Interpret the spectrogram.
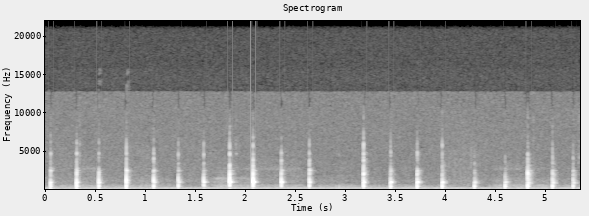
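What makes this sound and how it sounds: A small solid wooden chopping board, held in front of the face, is tapped with fingertips and nails in a steady series of 20 quiet, dry knocks. Each knock has a hollow, woody tone around 960 Hz that dies away almost at once, over a faint low hum.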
